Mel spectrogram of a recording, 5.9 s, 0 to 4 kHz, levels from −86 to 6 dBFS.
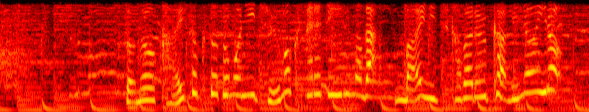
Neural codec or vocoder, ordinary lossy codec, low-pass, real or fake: none; Opus, 32 kbps; 3.6 kHz; real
